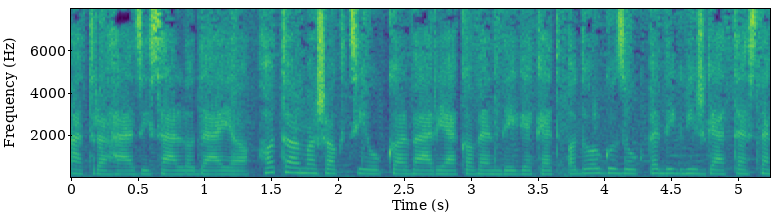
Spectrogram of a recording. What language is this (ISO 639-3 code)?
hun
